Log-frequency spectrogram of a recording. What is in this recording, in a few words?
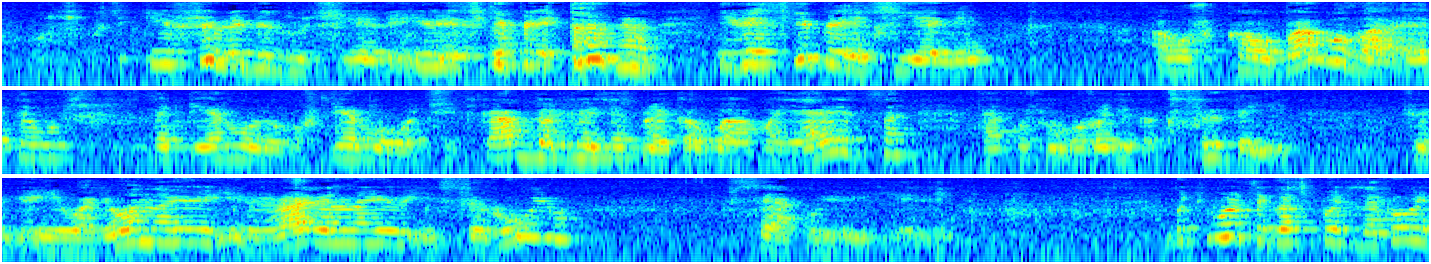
middle ob dialect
